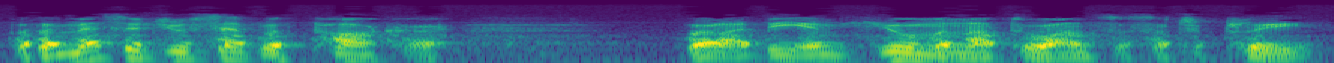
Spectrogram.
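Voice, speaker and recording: An actor playing a stern, reluctant gentleman friend in a 1970s radio drama, speaking in a formal, indignant manner. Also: low voice, expressive, a little fast, a little hiss or hum. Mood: stern, cold. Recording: dull, lo-fi old radio recording.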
